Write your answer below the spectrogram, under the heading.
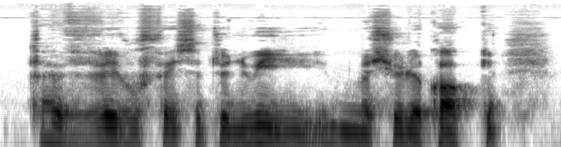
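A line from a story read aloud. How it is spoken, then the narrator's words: Nervous young man stammering. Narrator (French): balbutia notre jeune Alsacien, au front de qui perlaient des gouttes de sueur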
